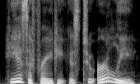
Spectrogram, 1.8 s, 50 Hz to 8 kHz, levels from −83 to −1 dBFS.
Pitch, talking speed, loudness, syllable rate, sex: 230 Hz, 240 wpm, -15 LUFS, 5.7 syllables/s, female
